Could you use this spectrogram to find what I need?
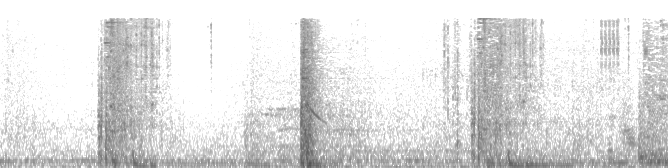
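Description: A gun fires in short, loud bursts.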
